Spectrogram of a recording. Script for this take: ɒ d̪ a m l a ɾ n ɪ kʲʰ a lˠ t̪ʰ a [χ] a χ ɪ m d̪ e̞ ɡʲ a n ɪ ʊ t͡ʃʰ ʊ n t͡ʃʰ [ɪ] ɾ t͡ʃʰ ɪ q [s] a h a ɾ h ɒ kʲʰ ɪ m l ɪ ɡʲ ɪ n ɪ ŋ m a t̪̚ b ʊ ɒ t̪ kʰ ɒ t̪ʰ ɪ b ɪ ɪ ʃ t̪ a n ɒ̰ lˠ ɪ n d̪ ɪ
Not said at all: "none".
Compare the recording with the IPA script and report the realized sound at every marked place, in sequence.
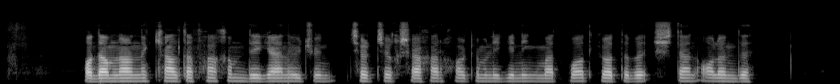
f, ɪ, ʃ

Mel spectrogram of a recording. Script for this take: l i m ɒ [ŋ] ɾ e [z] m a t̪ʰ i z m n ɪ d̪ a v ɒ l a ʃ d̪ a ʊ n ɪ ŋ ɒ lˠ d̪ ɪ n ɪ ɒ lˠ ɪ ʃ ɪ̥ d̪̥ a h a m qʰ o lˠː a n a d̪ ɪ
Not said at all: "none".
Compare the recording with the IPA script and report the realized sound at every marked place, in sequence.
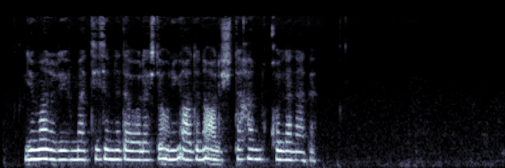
n, v

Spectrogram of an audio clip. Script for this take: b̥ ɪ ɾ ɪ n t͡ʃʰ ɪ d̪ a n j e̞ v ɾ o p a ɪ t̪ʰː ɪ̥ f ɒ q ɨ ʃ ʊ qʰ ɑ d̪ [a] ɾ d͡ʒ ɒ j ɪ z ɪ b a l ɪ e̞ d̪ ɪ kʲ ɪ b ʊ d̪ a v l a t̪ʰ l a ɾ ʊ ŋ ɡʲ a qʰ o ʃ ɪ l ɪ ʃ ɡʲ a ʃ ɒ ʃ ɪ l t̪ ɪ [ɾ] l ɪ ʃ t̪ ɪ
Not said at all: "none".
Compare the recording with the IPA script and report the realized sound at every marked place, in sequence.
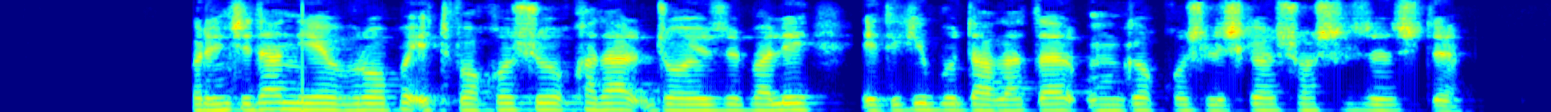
a, none

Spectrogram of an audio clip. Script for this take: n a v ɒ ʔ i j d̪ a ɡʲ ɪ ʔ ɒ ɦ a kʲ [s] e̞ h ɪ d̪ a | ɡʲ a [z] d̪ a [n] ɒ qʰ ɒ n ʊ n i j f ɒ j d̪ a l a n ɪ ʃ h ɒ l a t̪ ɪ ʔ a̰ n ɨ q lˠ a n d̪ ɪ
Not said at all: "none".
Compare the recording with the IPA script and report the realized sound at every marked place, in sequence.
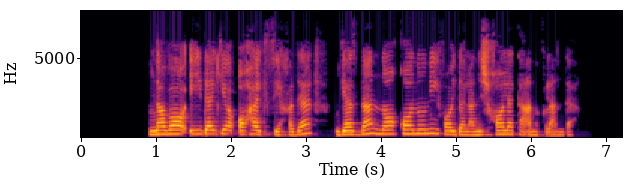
s, z, nː

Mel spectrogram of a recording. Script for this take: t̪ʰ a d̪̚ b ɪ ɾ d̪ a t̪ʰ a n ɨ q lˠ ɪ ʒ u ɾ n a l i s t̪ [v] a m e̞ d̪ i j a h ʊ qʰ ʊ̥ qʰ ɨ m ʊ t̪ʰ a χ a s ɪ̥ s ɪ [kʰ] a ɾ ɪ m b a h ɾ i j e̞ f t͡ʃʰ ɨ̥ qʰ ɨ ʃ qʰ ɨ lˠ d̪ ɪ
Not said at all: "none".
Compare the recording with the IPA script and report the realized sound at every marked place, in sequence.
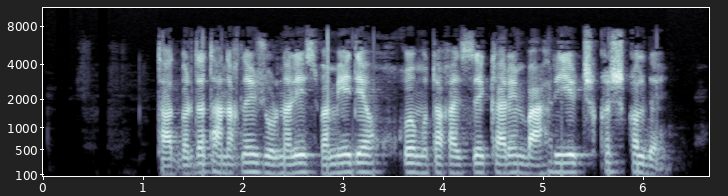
v, kʰ

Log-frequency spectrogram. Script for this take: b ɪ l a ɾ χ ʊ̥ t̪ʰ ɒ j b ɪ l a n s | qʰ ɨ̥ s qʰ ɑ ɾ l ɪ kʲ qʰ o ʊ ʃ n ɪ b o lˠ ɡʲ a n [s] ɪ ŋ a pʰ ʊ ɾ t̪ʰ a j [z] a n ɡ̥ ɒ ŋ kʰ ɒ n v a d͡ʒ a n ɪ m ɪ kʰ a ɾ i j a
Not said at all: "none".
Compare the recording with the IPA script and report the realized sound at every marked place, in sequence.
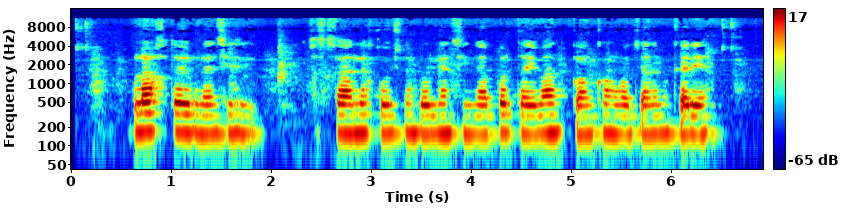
s, v

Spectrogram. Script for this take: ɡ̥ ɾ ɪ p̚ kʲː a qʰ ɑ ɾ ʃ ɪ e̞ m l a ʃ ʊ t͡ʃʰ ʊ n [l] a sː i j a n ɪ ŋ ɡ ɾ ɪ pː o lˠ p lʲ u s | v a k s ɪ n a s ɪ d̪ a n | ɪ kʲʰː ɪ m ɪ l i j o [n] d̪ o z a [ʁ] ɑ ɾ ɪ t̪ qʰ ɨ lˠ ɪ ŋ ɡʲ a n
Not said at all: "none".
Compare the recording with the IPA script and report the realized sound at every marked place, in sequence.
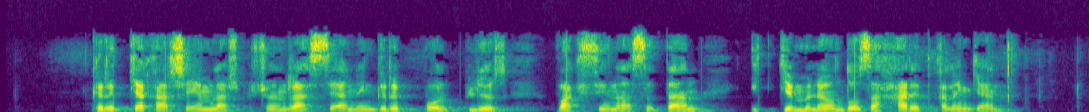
ɾ, n, χ

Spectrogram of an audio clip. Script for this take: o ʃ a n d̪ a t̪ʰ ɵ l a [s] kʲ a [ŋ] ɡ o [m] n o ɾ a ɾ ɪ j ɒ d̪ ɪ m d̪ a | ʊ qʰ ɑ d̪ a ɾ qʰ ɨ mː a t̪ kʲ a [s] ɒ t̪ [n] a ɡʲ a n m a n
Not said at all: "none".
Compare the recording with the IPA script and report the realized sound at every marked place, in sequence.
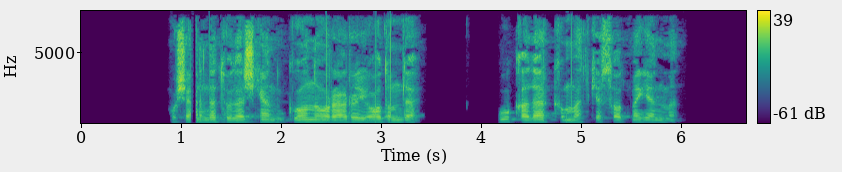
ʃ, n, none, s, m

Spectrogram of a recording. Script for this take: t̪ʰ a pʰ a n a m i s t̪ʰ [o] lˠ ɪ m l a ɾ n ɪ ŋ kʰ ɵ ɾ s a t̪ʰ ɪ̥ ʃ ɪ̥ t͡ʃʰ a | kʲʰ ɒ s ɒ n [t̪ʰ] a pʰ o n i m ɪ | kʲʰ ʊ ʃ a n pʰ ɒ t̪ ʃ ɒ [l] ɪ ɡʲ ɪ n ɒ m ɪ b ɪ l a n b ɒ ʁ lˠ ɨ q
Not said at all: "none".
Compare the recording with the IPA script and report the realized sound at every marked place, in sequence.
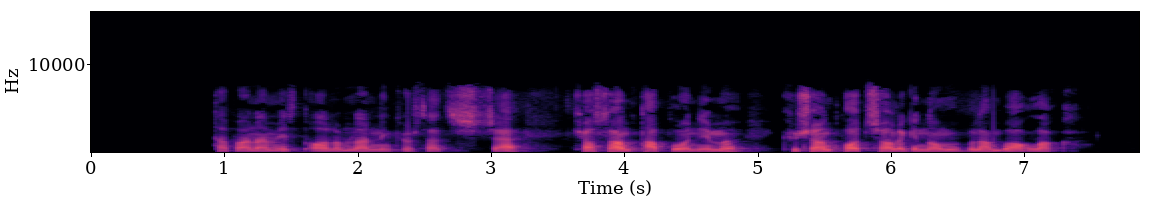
ɒ, t̪ʰ, l

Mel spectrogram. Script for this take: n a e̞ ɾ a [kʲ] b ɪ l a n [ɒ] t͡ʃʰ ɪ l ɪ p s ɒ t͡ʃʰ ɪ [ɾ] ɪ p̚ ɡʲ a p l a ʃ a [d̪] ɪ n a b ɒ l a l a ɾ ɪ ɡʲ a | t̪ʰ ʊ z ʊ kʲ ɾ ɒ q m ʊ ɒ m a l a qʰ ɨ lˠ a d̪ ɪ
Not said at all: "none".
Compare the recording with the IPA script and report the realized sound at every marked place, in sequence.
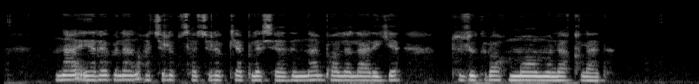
none, ɒ, l, d̪

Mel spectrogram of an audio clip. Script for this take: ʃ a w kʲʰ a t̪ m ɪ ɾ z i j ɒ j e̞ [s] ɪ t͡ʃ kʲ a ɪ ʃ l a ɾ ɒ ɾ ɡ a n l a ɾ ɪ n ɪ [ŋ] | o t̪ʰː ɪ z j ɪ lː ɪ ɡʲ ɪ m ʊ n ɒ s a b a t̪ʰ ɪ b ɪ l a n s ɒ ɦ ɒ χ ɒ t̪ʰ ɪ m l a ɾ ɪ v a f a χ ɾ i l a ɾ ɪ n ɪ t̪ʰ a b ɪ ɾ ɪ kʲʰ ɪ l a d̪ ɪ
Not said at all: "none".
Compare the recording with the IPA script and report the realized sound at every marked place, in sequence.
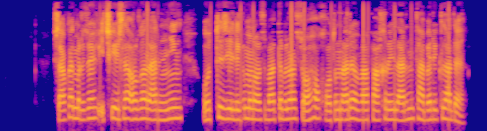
f, ŋ

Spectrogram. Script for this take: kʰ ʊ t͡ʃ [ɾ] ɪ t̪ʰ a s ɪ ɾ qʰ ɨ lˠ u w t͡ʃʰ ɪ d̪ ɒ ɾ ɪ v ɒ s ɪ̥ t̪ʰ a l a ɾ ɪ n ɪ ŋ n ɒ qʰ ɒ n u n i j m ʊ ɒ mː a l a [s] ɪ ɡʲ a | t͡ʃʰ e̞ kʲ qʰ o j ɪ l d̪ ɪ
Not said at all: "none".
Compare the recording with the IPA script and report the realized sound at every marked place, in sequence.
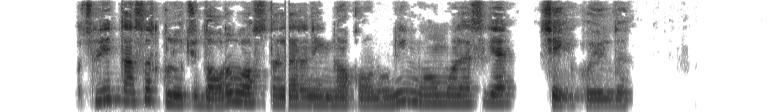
l, s

